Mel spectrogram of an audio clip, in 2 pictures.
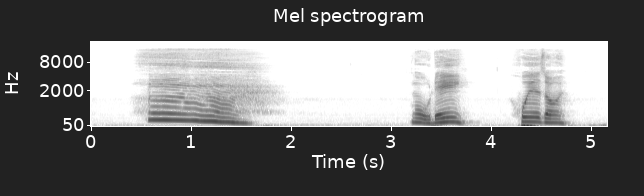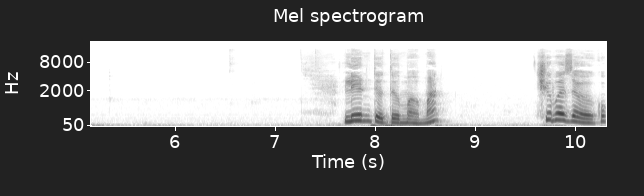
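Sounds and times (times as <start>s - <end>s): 
long yawn: 0.4s - 2.0s
speech: 3.2s - 4.8s, 7.7s - 8.7s, 9.6s - 10.3s.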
